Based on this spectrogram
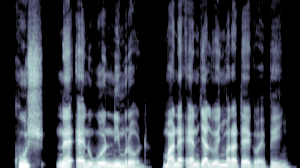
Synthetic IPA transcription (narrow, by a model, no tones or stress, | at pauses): kuʃ | nɛʔɛnwonːimɾod | manɛʔɛnd͡ʒalweɲmaɾatɛɡɔḛpḭɲ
